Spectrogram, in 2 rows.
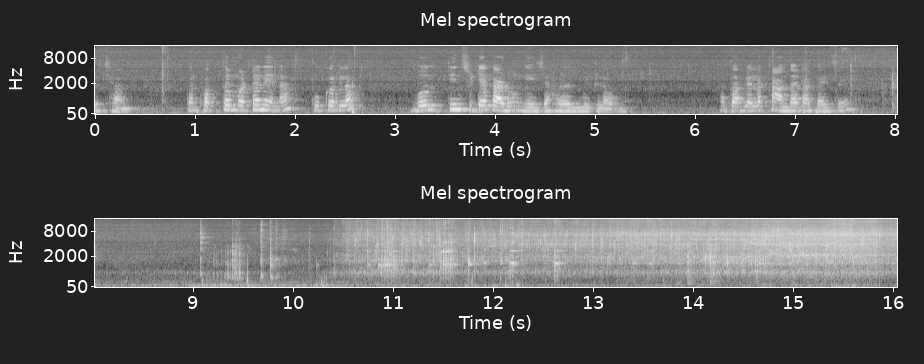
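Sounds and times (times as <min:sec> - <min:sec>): onion sizzling in hot oil: 0:00.0 - 0:16.0
utensils clicking against pan: 0:09.1 - 0:14.8.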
